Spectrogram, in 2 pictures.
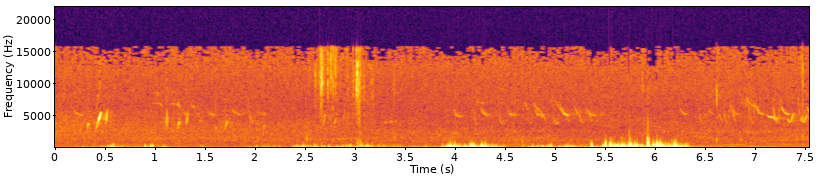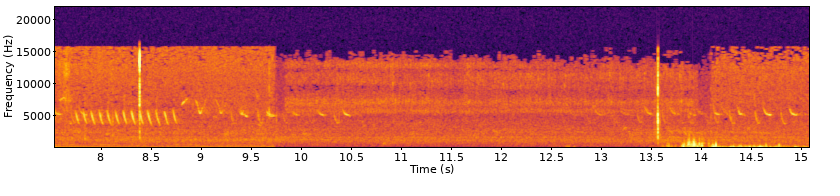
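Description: Outdoor parkland ambience: small birds chirping, with a short fast trill about eight seconds in. Under it come irregular low rumbling bursts, loudest around four to six seconds in. From about ten seconds in it is much quieter.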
